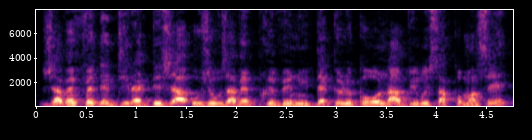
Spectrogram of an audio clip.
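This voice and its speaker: A man's voice: a little high, a little fast, darkish tone, echoey room. A man with an Ivorian French accent, a preacher giving an urgent, repetitive livestream address. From Côte d'Ivoire. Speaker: preacher hosting a live stream.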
